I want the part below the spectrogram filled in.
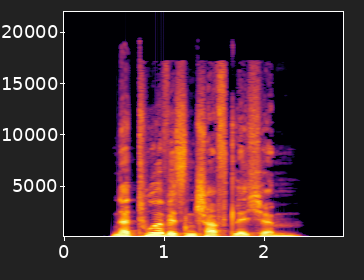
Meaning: strong dative masculine/neuter singular of naturwissenschaftlich
- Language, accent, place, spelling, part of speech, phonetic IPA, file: German, Germany, Berlin, naturwissenschaftlichem, adjective, [naˈtuːɐ̯ˌvɪsn̩ʃaftlɪçm̩], De-naturwissenschaftlichem.ogg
